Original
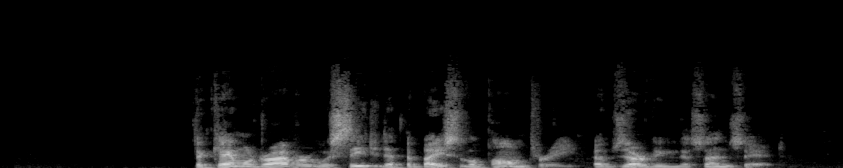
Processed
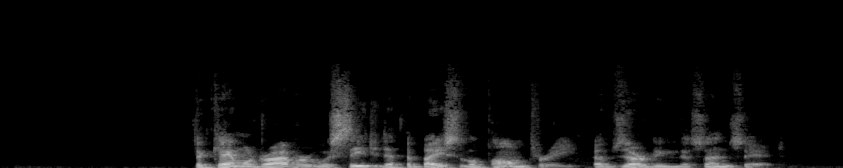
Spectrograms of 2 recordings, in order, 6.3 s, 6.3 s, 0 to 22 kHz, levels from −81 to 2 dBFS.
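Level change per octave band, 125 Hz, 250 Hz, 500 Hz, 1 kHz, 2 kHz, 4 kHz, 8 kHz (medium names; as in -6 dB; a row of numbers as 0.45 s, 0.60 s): +4.0 dB, 0.0 dB, -3.5 dB, -5.0 dB, -5.5 dB, -6.0 dB, -6.0 dB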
